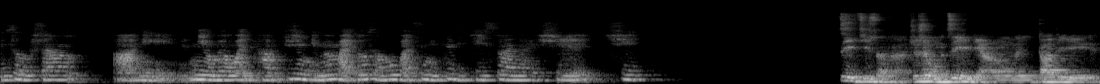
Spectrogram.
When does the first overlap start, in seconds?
none

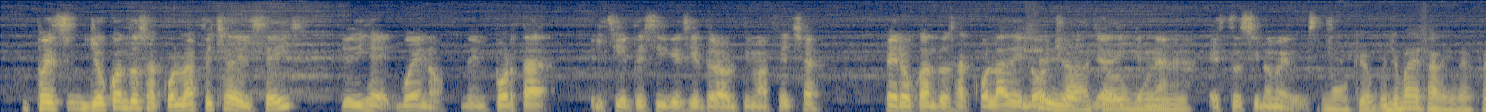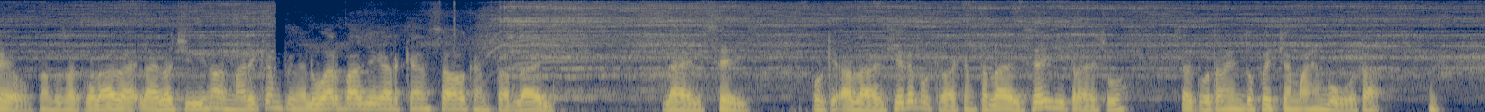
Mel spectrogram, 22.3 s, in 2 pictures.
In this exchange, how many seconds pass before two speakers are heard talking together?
7.7 s

